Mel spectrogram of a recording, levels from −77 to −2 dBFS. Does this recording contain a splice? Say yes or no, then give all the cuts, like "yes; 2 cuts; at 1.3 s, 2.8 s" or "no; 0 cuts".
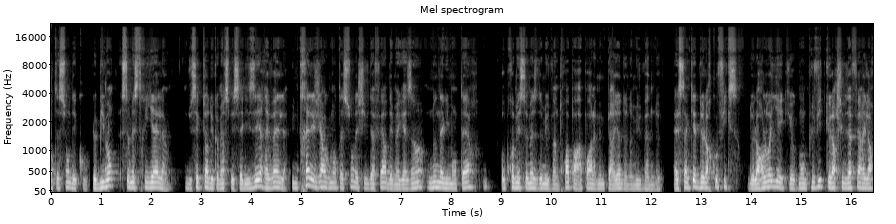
yes; 1 cut; at 12.2 s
